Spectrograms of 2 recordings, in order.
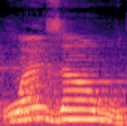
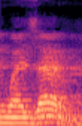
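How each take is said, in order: First: The r sound is heavy and thick. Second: The r sound is light and thin. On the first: The speaker calls it right. "Dia kena wazar tebal" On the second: The speaker calls it wrong. "jangan wazar. Wazar tu nipis"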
